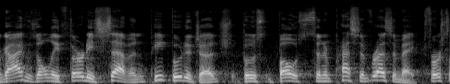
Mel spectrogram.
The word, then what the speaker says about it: Buttigieg: It's not Buttigieg, it's not Buttigieg, and it's definitely not Buttigieg.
